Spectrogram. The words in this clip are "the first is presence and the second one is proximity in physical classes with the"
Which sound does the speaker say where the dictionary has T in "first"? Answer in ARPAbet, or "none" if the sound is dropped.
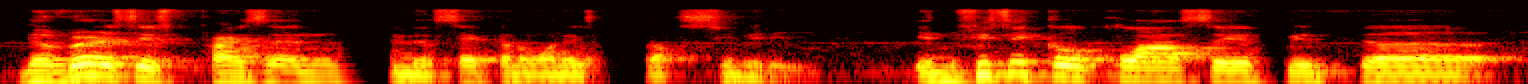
none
